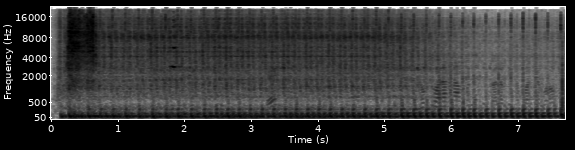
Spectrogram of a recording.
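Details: Single-cylinder bike at fast idle just after fitting an EDO E2 camshaft in place of the old S1: coarse, rough beat with light harsh ticking over the exhaust; feels more powerful but sounds very rough, cause unclear.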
